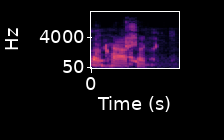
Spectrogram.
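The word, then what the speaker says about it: Ocasek: Rico Kasich or Okasic from the Cars. – It's Okasic. – Okasic. – It's really Okasic. that's how he pronounces it.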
